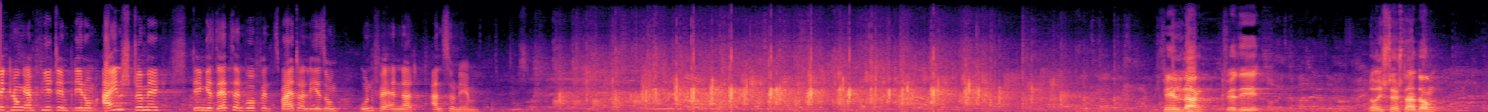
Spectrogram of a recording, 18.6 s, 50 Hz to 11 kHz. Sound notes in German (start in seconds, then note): 6.8 Allgemeiner Beifall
